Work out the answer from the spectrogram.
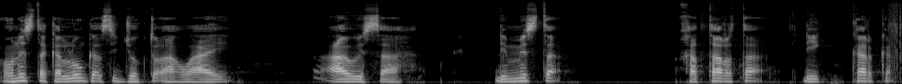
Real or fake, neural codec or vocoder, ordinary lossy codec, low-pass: real; none; none; none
